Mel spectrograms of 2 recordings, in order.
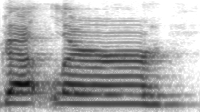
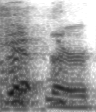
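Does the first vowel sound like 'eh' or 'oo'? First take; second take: oo; eh. First: The first vowel sounds like 'oo'. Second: The first vowel sounds like 'eh'. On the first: The speaker calls it wrong. "everybody says it wrong. Um, you know, I've been called" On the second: The speaker calls it right. "the U is silent"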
